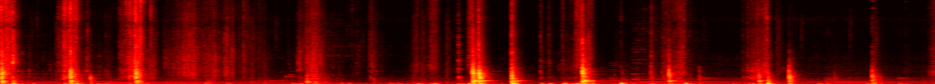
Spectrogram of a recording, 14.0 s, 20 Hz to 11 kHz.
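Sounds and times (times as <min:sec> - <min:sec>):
knife chopping on cutting board: 0:00.0 - 0:02.3, 0:06.2 - 0:09.0, 0:09.8 - 0:10.5, 0:11.1 - 0:12.0.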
